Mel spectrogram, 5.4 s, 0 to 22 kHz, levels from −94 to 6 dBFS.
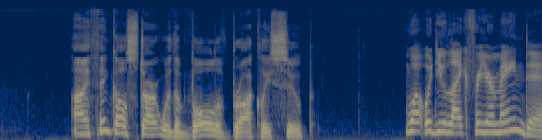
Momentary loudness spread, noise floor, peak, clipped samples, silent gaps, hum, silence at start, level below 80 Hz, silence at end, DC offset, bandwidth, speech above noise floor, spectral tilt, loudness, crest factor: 4 LU; -71 dBFS; -14 dBFS; under 0.1%; none; none; 0.7 s; -68 dBFS; 0 s; under 0.1%; 16.5 kHz; 41 dB; -4.5 dB/octave; -30 LUFS; 16 dB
